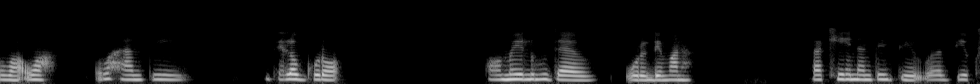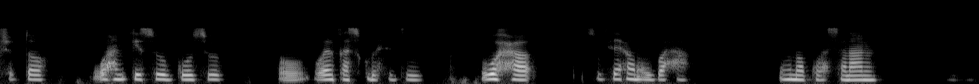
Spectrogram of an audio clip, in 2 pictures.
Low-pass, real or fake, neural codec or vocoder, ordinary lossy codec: 5.4 kHz; fake; codec, 16 kHz, about 1 kbps, DyCAST, with the encoder's durations; AAC, 48 kbps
